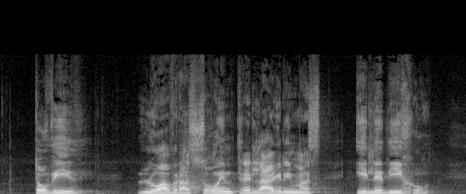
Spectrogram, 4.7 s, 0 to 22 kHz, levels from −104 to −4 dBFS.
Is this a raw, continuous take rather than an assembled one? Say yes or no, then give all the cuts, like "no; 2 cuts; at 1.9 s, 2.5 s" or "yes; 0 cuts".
no; 1 cut; at 1.3 s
